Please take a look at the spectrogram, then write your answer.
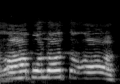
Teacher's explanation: कंठ से आवाज आता है, इसमें दांत जीभ ओष्ठ का कोई योगदान नहीं होता है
